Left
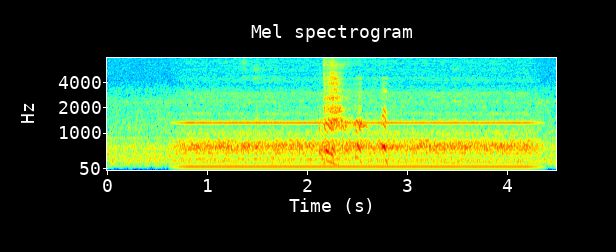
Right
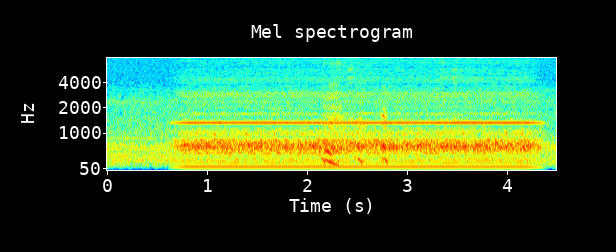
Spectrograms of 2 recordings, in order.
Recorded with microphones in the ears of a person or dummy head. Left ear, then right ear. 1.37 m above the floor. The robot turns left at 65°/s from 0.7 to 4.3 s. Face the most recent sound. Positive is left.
turn(degrees=-50)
